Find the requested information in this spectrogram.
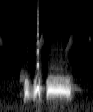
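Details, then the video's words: Single cườm sa coo phrase from a Spotted dove, used to spur other doves to coo. Two brief low notes, the second rising slightly, then a long level hoot lasting about half a second. "cu gáy thúc gù CƯỜM SA, cu gay kich boi nhanh noi gù"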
